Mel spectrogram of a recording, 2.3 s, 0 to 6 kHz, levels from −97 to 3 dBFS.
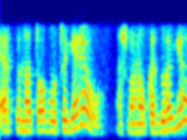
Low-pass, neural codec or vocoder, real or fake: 5.4 kHz; none; real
